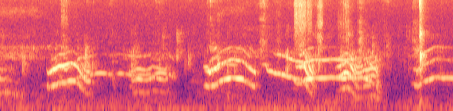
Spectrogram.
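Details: Rottweiler mother with puppies; several overlapping wavering whines and squeaks, some bending up and down in pitch, over a low rumbling background with occasional clicks.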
